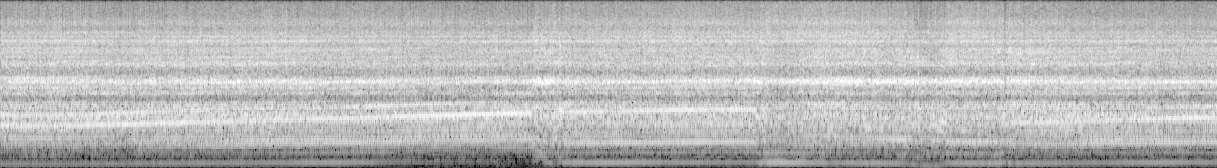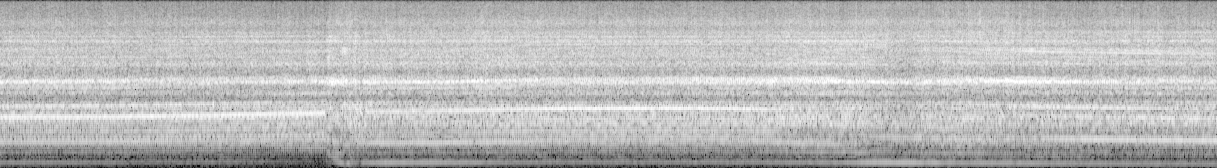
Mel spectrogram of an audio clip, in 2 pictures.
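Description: Motorcycle engine running at road speed, its pitch climbing slowly and dropping back sharply a few times.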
